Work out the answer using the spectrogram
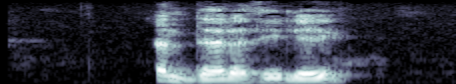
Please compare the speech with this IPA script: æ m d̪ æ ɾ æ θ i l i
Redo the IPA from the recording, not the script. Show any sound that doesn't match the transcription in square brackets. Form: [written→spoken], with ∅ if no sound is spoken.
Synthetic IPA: æ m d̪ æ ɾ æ θ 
